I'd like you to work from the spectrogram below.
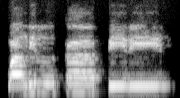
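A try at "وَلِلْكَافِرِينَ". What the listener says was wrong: Ingat pengucapannya lim jangan ditekan. Walilka, jangan ditekan. Ulangi.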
